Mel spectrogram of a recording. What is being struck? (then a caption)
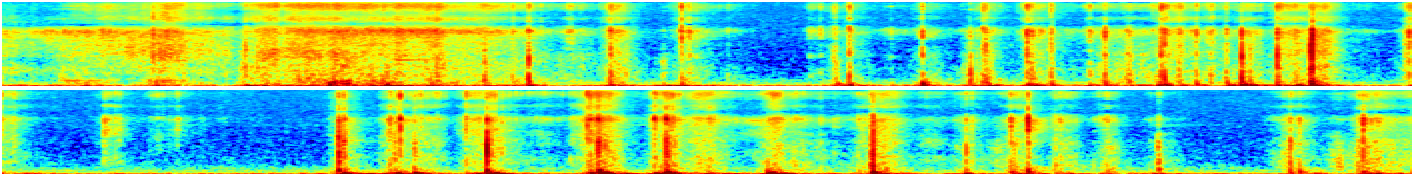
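Woven vinyl placemat. A thin, flexible woven vinyl placemat is held close and crinkled and bent with the fingers. The result is a run of sharp, dry crackles and snaps with bright high edges over a low rumble. The crackles come in irregular bursts and pauses.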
